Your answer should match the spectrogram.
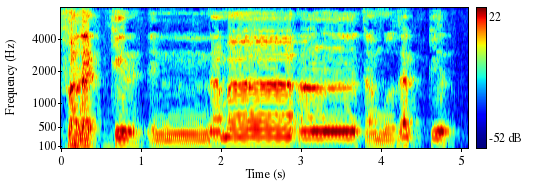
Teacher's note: اور کاف کر، کاف را زیر کر، را پر جزم ہے، جزم والے حرف کو پیچھے حرکت والے حرف سے ملا کر پڑھیں گے اور یہ را باریک پڑھی جائے گی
